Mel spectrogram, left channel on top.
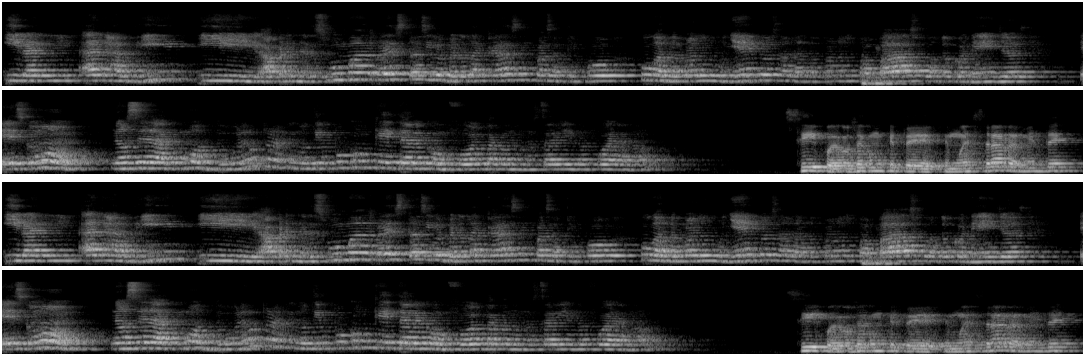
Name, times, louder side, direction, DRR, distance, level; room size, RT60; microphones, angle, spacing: voice 1, 0.0-10.3 10.8-11.5 11.9-17.3, equal, 45° right, -5 dB, 1.3 m, -27 dB
voice 2, 18.8-21.4, left 2 dB, 70° left, 4 dB, 0.5 m, -23 dB
4.9 x 2.0 x 2.9 m, 1.1 s
head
